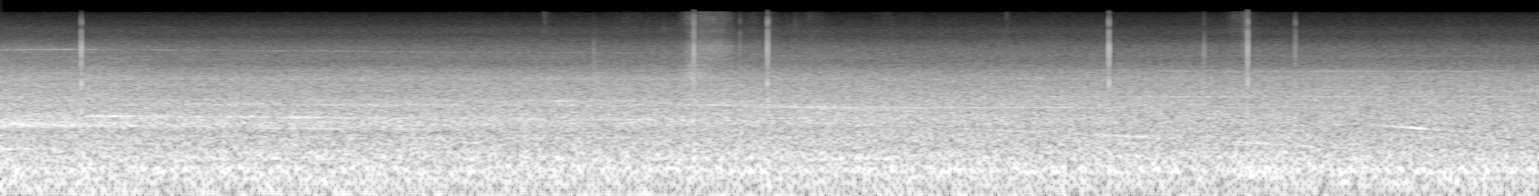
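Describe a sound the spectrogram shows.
Train wheels squeal faintly on the rails.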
